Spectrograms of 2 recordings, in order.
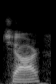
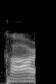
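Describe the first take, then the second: First: The word begins with a ch sound. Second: The word begins with a hard k sound. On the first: The speaker calls it wrong. "but not char" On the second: The speaker calls it right. "you can call it car at the most"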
